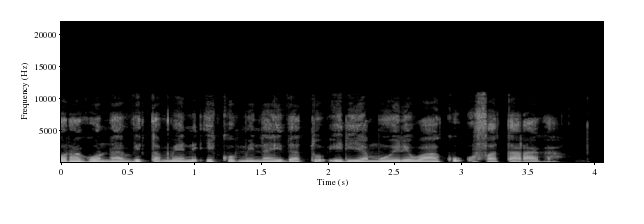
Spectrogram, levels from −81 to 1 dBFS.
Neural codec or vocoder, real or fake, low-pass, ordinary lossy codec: none; real; 10.8 kHz; none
